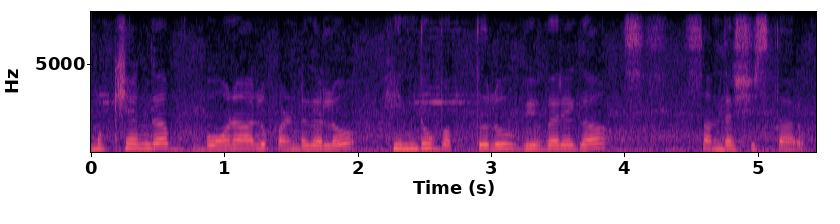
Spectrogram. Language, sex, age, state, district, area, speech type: Telugu, female, 18-30, Telangana, Jayashankar, urban, spontaneous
